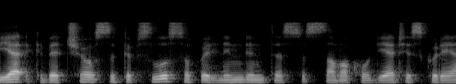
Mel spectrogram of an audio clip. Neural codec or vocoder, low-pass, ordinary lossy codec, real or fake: codec, 16 kHz, 0.2 kbps, FocalCodec; 7.2 kHz; Opus, 64 kbps; fake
